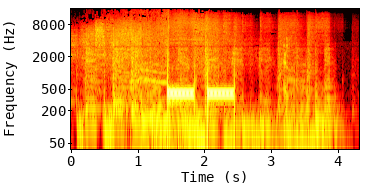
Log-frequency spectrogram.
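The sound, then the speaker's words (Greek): Two loud, steady telephone ringing tones pulse back to back, each under half a second, over a busy musical background that continues before and after, as a wake-up call is placed on the Sokafe Morning Show radio program. “τα δικά σα wake up call 6 είναι 7800 και 148. Το όνομά του, το τηλέφωνό του”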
